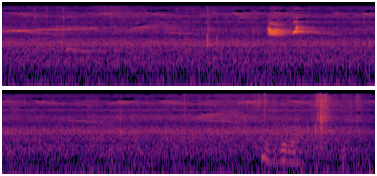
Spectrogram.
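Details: An elusive dwarf tyrant-manakin, perched, gives its repetitive call: a quick, high two-note call, with a few fainter notes later over steady forest hiss.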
